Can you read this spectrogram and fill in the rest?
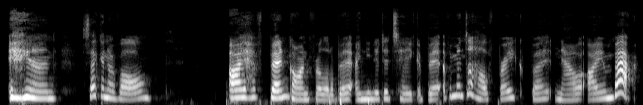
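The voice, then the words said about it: Voice sounds off from illness. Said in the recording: “my voice is a little off. I have COVID currently”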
